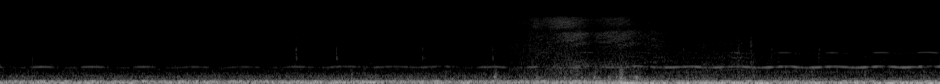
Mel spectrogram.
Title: Volkswagen e-Up intermittent whistling or whirring noise from the rear of the cabin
